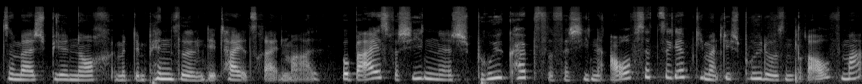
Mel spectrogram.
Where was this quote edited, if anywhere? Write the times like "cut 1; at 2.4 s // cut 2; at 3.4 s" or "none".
cut 1; at 2.1 s // cut 2; at 3.3 s // cut 3; at 5.5 s // cut 4; at 7.2 s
